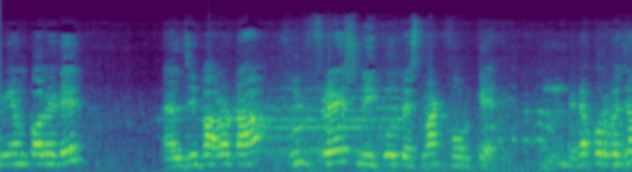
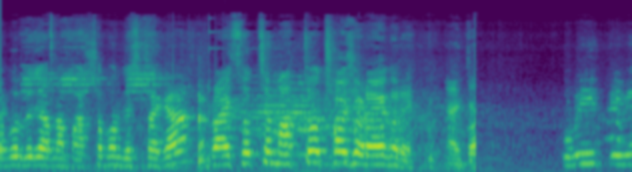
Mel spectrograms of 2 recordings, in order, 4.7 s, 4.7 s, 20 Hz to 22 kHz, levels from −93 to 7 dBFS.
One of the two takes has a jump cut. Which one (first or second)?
second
